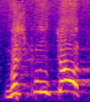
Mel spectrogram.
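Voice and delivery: high, loud pleading cry; imitated scream. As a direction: beg like a tortured man. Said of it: "țipau unii". (imitând un strigăt de groază)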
